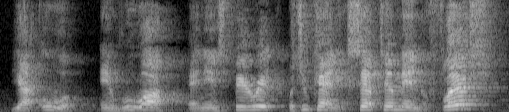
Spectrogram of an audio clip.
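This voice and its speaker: With audible room echo around him, a man talks at a fairly slow pace in a high pitch, his tone animated and his intonation lively. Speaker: religious teacher. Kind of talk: sermon.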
